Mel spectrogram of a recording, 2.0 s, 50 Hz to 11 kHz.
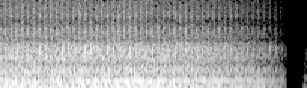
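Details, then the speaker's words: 1.5 TDCi diesel at idle with a steady droning buzz and fast rattly pulsing, a vibration seeming to come from behind the dashboard, caused by worn airbox mounting bushes; four bushes to replace. "If you're getting a vibration that sounds like it's behind the dashboard on the 1.5 TDCi engine, it is more than likely caused by the Airbox mounting points."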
